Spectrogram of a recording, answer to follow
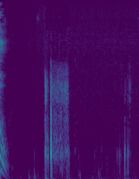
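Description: A man's voice: the tail end of a long, drawn-out "no", then a short breathy vocal sound just under a second in.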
